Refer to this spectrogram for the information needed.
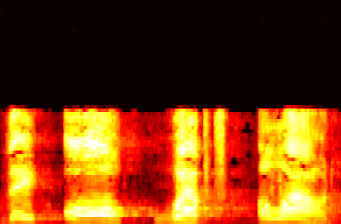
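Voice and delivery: drawn out slowly, stress on all; slow emphasis. Shown as a demonstration. Preacher lingers over the people weeping aloud. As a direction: let the wailing sink in. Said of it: "This amazes me".

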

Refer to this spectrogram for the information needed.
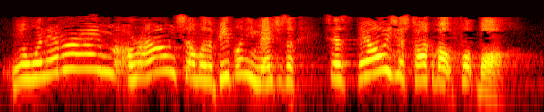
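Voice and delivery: put-on child voice. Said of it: "He said".

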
